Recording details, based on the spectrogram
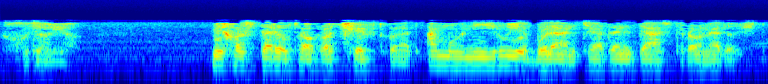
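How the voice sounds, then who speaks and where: Husky low-voiced male audiobook narrator. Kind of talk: scripted narration. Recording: tinny phone-like sound.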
